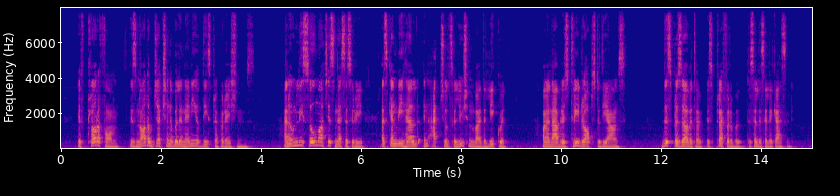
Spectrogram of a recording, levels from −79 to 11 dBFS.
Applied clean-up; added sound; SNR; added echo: none; none; none; none.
